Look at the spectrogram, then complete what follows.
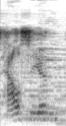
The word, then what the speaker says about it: halcyon: sky beyond halcyon skies i looked up how to pronounce it it's halcyon uh i forgot what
